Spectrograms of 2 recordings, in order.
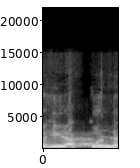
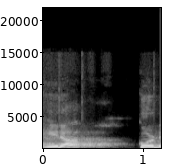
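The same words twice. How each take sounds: First: हीराकुंड with an added nasal न before the ड, the common mistake; wrong pronunciation. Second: Slow, careful हीराकुड with a hard retroflex ड at the end; correct pronunciation. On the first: Teacher warning students that हीराकुंड with the nasal is wrong. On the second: Teacher showing students the right name हीराकुड, said slowly. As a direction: spell out हीराकुड syllable by syllable, no nasal before the ड. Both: Shown as a demonstration. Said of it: "इसको हीराकुंड नहीं बोलेंगे".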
